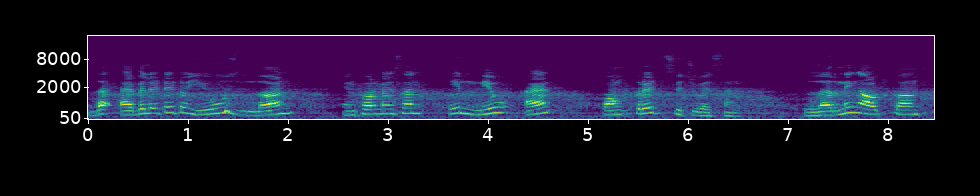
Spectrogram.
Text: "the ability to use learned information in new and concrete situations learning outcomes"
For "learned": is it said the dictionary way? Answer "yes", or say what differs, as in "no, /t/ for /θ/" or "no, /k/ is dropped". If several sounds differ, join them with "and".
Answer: no, /d/ is dropped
